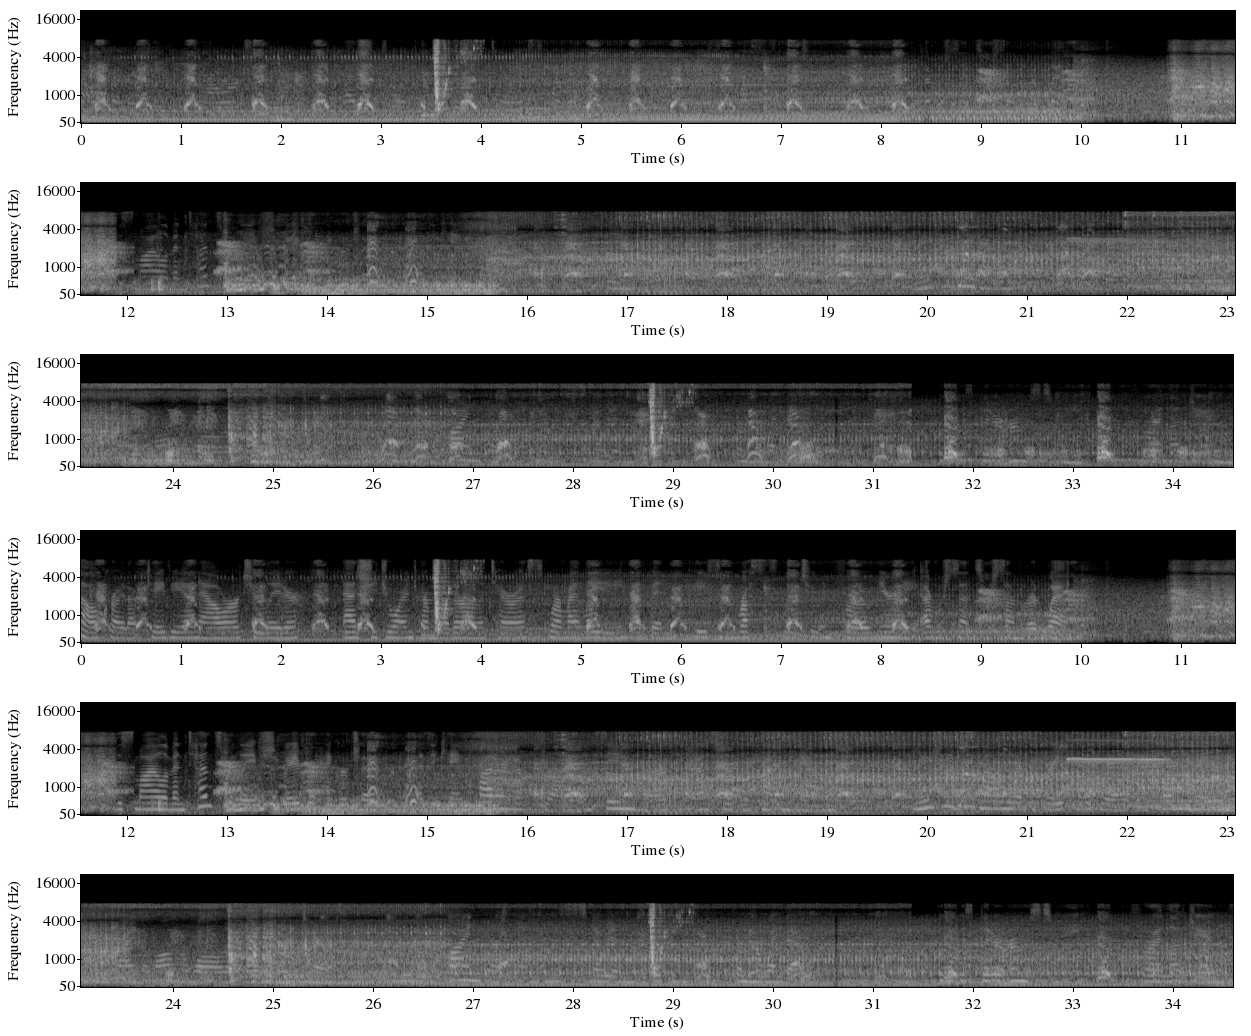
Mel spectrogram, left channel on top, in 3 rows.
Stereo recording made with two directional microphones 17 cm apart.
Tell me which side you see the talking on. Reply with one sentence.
In this clip you hear the talking on the right.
